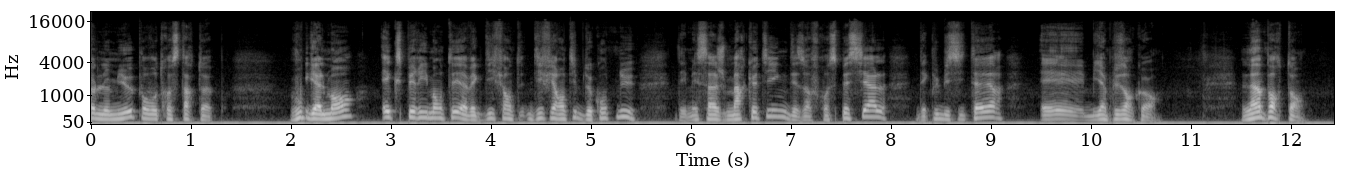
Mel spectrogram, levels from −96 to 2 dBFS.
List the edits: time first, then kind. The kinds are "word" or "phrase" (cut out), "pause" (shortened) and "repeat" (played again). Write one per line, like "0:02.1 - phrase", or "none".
0:02.1 - word
0:08.4 - word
